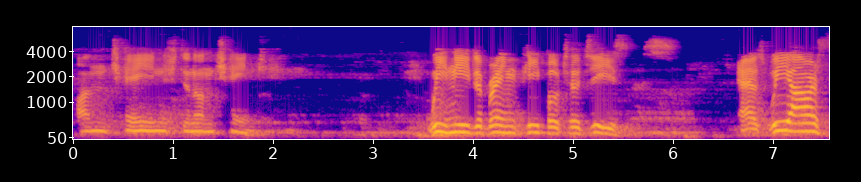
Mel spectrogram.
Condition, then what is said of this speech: None; typical speech.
